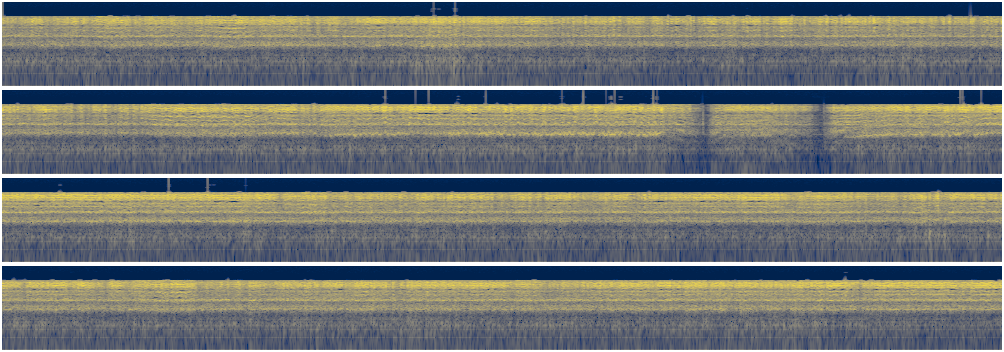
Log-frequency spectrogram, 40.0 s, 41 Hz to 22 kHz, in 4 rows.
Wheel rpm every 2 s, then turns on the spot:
230, 230, 230, 230, 230, 230, 210, 190, 130, 140, 230, 230, 230, 230, 230, 230, 230, 230, 230, 230.
none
